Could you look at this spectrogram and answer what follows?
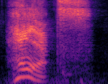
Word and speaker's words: Hance: It is not spelled like pants. It is Hance. Hance.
